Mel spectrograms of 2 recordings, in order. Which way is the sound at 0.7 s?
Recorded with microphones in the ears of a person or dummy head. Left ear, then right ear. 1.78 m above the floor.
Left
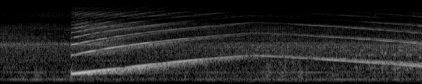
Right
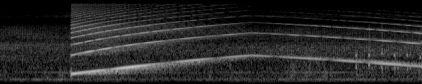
90° right.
